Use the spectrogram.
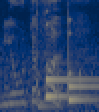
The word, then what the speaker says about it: beautiful: But we don't have so many vowel sounds in the word beautiful. Now the first B, E, A, U, we pronounce as bu.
